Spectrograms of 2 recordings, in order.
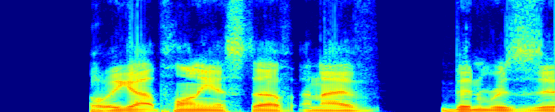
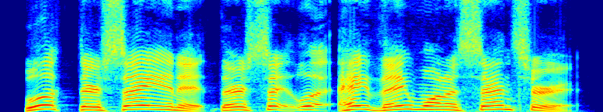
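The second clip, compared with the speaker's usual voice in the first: much higher, excited mock outcry; mock alarm; 10 semitones higher than usual. Host mocking right-wingers crying censorship, high excited outcry. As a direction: ham up a panicked gotcha.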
